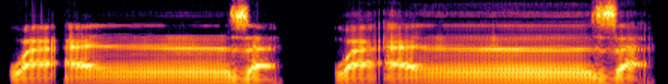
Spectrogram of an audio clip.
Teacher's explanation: Nun matinya ini kita baca samar-samar wa Waza nah ini termasuk Ikfa yang ausat Yang pertengahan bunyi suaranya adalah suara n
